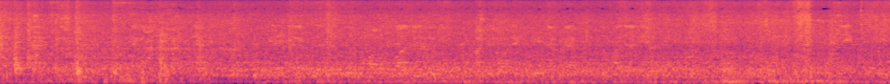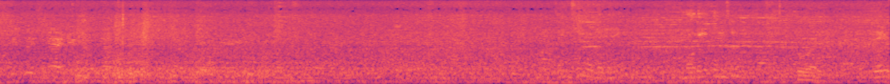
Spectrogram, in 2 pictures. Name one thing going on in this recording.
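Wind rushes in through an open train door.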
